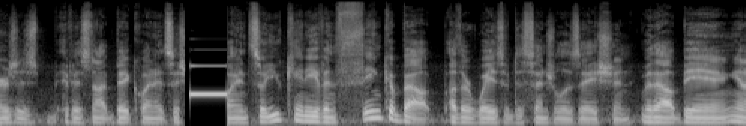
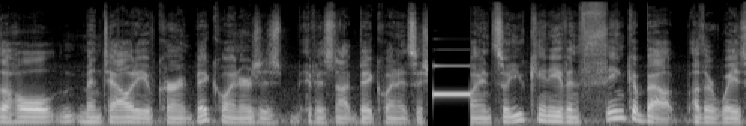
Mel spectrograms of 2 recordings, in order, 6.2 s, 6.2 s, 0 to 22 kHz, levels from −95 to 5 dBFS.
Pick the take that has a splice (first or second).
first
